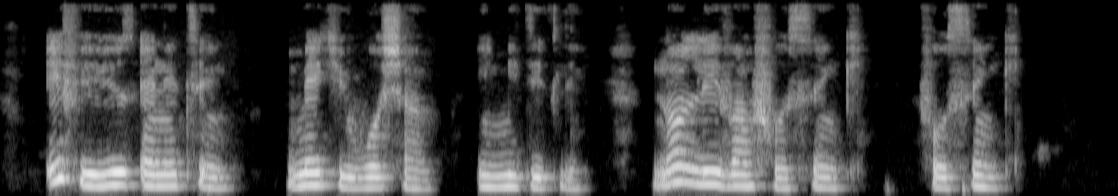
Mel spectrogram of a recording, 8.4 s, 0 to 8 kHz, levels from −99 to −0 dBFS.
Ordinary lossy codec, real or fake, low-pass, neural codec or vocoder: none; real; 7.2 kHz; none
